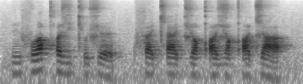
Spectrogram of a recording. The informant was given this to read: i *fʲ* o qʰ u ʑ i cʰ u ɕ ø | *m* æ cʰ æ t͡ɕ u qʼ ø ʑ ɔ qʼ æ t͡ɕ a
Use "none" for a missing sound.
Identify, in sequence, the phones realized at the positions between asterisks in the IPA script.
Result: f, f

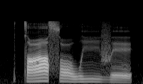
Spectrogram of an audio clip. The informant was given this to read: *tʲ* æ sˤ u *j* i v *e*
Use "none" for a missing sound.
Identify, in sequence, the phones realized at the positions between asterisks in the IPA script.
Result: tˤ, w, e

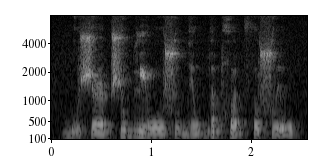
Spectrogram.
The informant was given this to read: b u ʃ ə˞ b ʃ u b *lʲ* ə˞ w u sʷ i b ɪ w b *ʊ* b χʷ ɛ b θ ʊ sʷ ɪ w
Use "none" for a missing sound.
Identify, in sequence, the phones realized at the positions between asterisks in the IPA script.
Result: lʲ, ə

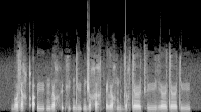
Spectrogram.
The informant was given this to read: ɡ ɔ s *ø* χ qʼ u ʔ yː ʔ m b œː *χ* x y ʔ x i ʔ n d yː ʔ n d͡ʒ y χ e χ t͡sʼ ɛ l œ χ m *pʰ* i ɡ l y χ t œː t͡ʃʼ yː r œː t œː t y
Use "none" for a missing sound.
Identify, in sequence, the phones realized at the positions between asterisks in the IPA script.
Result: ɛ, χ, b

